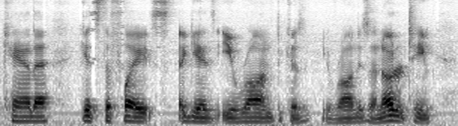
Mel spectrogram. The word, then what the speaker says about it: Iran: because of the, well, not Iran, but Iran. I always, when I see the word Iran, I always want to say that, but it's actually, the correct pronunciation is Iran.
